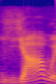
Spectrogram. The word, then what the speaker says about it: Yahweh: it as Adonai but Yahweh has two syllables and then you have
